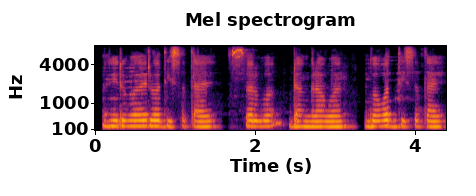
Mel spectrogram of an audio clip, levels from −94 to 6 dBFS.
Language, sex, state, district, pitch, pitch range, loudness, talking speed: Marathi, female, Maharashtra, Dhule, 190 Hz, 185-200 Hz, -19 LUFS, 125 wpm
